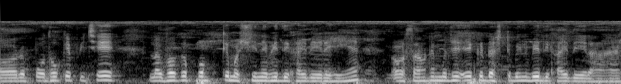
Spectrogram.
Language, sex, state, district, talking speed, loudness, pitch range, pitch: Hindi, male, Chandigarh, Chandigarh, 220 wpm, -17 LUFS, 155-185 Hz, 175 Hz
